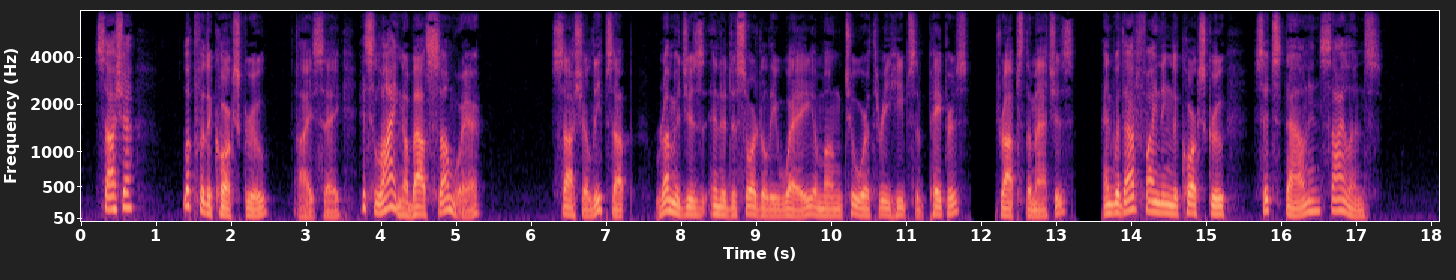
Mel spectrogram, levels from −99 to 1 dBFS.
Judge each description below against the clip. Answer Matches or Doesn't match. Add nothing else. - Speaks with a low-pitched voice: Matches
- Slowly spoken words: Matches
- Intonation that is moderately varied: Doesn't match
